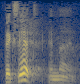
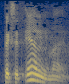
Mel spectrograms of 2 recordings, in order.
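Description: First: The word 'it' is said loudest. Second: The word 'in' is said loudest.

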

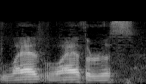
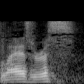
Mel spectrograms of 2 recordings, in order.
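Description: First: The s sound is lisped, like th. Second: The s sound is a clear s. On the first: The speaker calls it wrong. "I always want to say this with a lisp" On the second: The speaker calls it right. "but it's Lazarus"

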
